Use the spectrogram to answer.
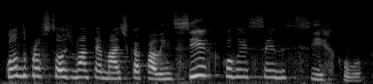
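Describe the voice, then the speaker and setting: A woman's voice: very high voice, expressive, brisk. A woman teaching a school grammar lesson, walking through examples step by step and often putting questions to the class. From Brazil.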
